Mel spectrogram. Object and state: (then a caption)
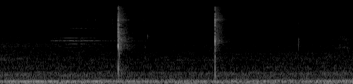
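Crisp, hollow fried chakli. A freshly fried bhajani chakli, a rice-lentil flour snack, is snapped by hand to show its texture, giving two sharp, bright crisp snaps about a second apart over a low steady hum. The chakli has turned out hollow, crisp and flaky, and not oily.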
